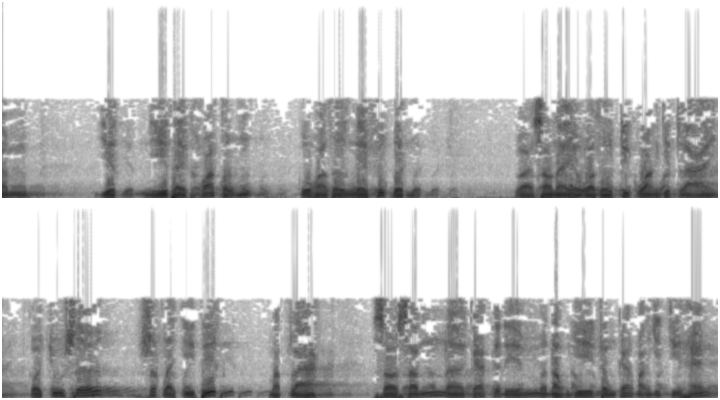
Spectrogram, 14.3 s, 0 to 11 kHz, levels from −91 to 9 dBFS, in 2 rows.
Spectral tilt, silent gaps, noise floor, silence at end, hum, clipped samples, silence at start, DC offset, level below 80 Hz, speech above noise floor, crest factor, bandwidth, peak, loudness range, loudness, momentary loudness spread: -9 dB/octave; none; -34 dBFS; 0 s; none; 0.2%; 0 s; under 0.1%; -28 dBFS; 24 dB; 10 dB; 5.8 kHz; 0 dBFS; 2 LU; -11 LUFS; 11 LU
